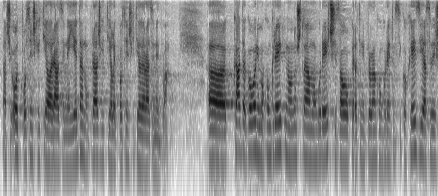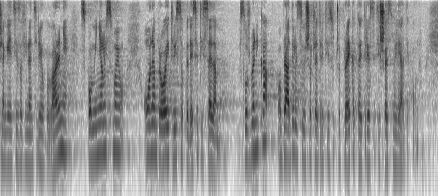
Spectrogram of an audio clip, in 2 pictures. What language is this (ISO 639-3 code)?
hrv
